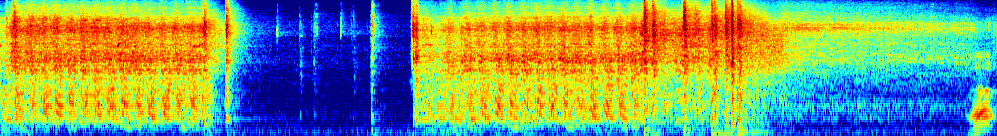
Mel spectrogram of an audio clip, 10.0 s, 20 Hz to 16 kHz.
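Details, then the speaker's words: 1979 Pontiac Trans Am V8 cranking after the distributor rotor was turned 180°, the carb bowl refilled and a hot wire rigged: two bursts of ragged sputters that never catch. The firing order was unchecked, and the plug wires were suspected crossed. "I did not check the firing order after all that. So, that could be another thing that's an issue."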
